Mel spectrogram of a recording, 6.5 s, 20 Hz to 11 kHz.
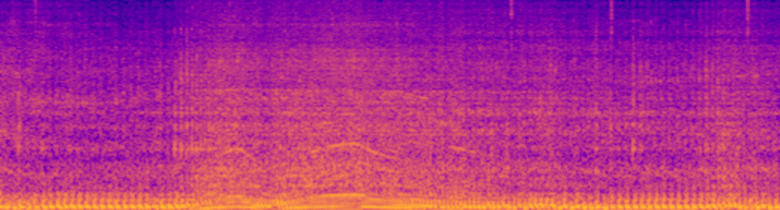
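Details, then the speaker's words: TVS Ntorq 125 scooter after repair: steady even idle putter with one blip, no clatter; auto choke ticks slightly when engaging; normal idle, previously rattled like broken pots. "लेकिन अभी देखिए पहले का sound एकदम कैसा था अभी का साउंड एकदम मस्त आ रहा है दोस्तो"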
